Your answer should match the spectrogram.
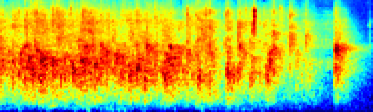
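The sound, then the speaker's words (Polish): An audience gives a guest a big round of applause, a dense wash of many hands clapping at once that holds strong and then begins to taper off near the end, with no voices over it. “Proszę was o gromkie brawa.”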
